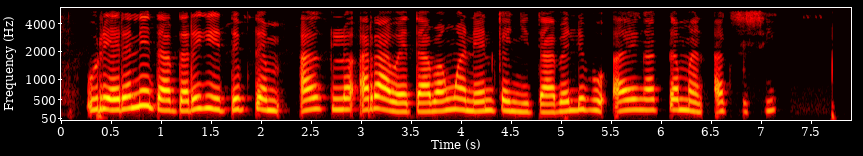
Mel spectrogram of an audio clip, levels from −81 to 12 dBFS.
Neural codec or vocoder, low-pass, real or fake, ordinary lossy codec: none; 5.4 kHz; real; AAC, 48 kbps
